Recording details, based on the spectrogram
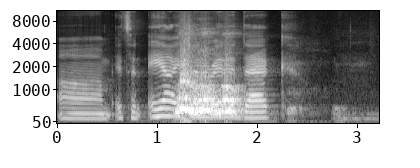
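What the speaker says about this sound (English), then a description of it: "That's my dog." A pet dog barks a few times indoors, apparently at something passing on the street outside, the barks overlapping and following a person talking.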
